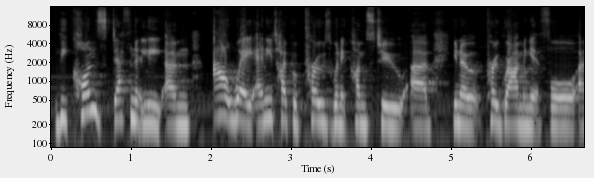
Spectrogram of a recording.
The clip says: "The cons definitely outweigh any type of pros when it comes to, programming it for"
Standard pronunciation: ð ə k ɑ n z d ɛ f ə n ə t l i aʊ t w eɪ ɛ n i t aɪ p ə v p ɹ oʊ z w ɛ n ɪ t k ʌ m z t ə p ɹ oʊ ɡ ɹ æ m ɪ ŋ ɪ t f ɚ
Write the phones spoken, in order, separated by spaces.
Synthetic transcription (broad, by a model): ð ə k ɑ n z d ɛ f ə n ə t l i aʊ t w eɪ ɛ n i t aɪ p ə v p ɹ oʊ z w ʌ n ɪ t k ʌ m z t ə p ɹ oʊ ɡ ɹ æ m ɪ ŋ ɪ t f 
